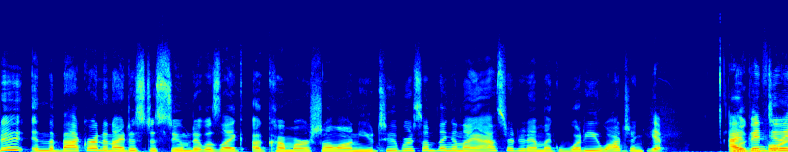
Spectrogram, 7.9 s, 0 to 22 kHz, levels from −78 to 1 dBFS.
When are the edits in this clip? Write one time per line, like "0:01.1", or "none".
0:06.4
